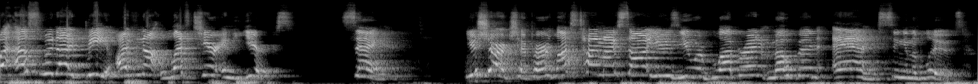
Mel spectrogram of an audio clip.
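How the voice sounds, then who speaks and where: A gruff, put-on character voice at an extremely high pitch goes at a moderate pace with a slight echo. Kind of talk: comic school-play acting. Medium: stage play. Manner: gruff, streetwise, calls others punk and pup.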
